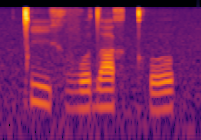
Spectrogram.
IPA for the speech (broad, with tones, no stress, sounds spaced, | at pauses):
ǀ iː˥˧ x v ʊ˨˦ d a˨˦ x kʰ ʊ˨˦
